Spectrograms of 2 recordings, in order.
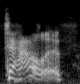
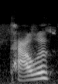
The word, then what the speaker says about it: Zalyth: It's Zalyth. Zalyth. Zalyth. Talith or Zalyth? Zalyth. You don't know either. Z-A-L... No, I've been pronouncing it wrong. I know there's a Z in it. Z-A-L-Y-T-H, guys. Zalyth.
